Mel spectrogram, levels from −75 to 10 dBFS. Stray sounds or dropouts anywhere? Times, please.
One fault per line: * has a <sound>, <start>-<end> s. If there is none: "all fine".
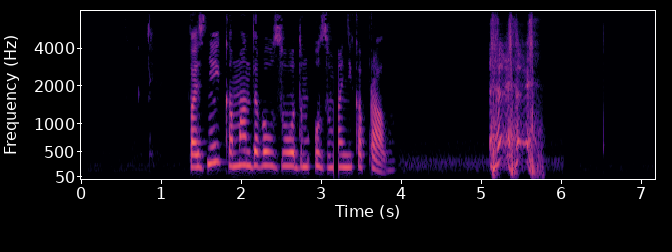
* has a dropout, 3.2-3.2 s
* has a cough, 5.1-5.8 s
